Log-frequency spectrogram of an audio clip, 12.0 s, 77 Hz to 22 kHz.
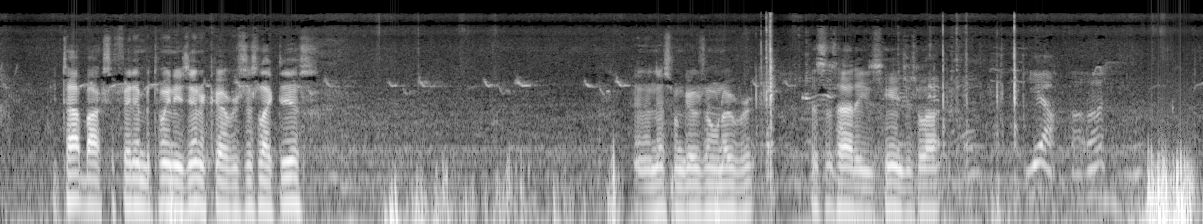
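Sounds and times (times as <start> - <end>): honey bees buzzing: 0.0 - 12.0.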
